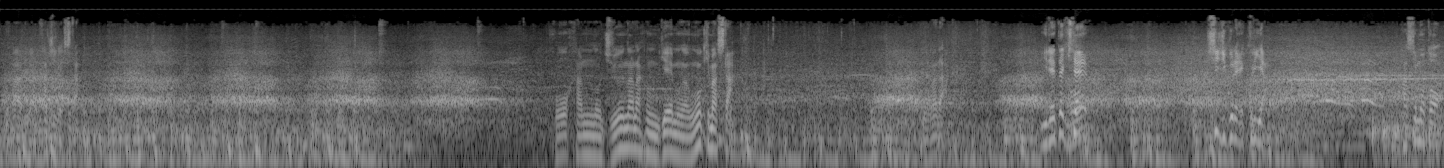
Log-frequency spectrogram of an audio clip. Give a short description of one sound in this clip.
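A large stadium crowd chants in steady pulses.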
